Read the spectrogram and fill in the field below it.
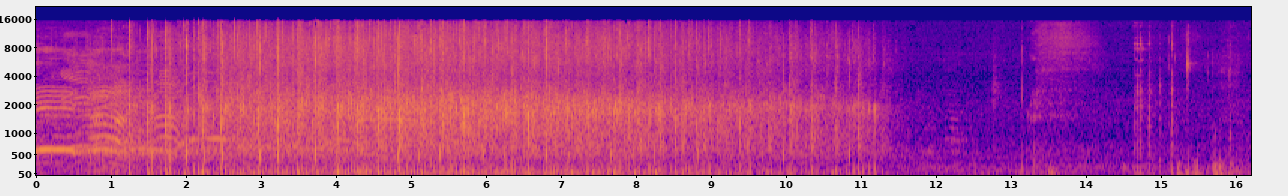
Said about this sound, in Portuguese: Se as palmas foram para mim, tá bom demais, mas se é para Jesus, tem que aumentar esse volume aí.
